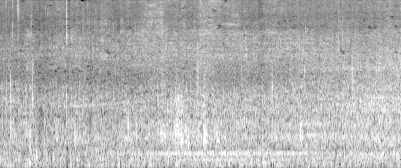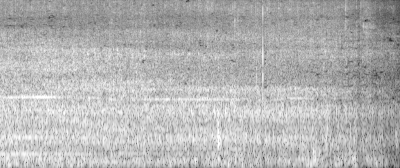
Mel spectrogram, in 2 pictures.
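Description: Diesel engine of a double-decker bus driving off across a gravel yard, running steadily, with wind on the microphone. The sound fades out at the very end.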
